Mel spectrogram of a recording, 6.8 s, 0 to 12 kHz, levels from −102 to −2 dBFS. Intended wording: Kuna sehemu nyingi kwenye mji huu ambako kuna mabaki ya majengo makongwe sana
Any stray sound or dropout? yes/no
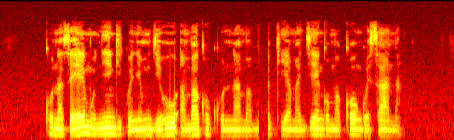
yes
